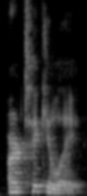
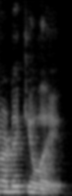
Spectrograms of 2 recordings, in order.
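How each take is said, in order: First: The T is a regular, crisp T sound. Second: The T is a quick flap, like a soft D. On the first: The speaker calls it right. "I'm saying it as a regular T here" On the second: The speaker calls it wrong. "I'm not saying articulate where I'm flapping the T"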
